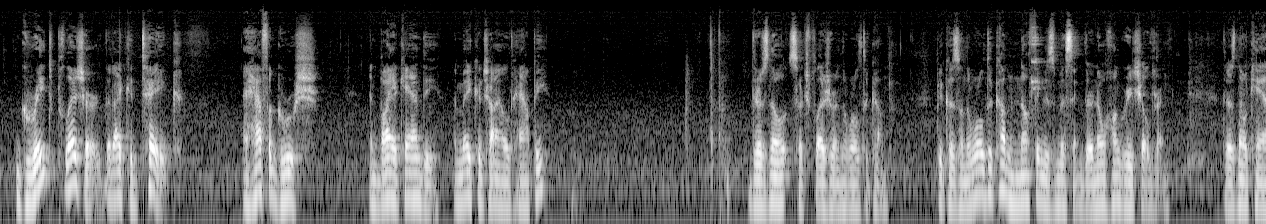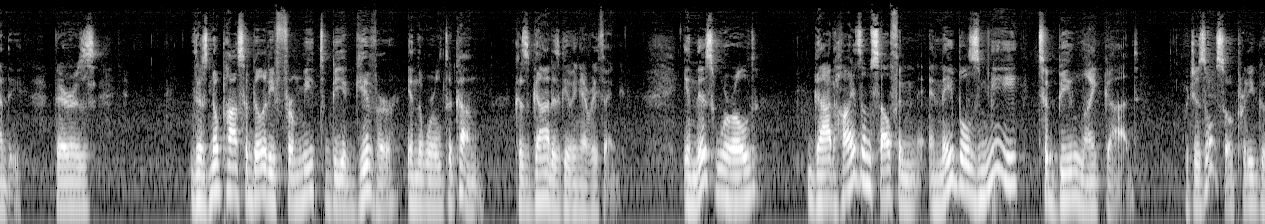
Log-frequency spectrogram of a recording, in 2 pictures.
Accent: United States; Especially growing up in the 60s, especially growing up in America

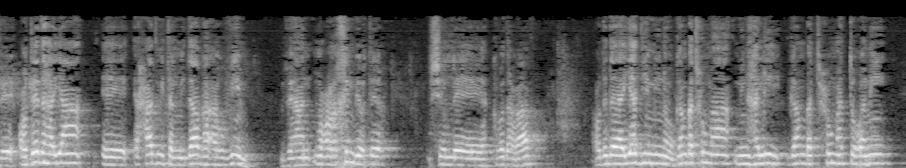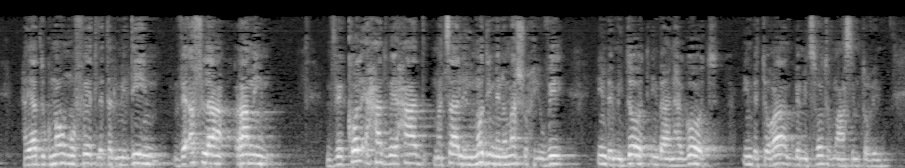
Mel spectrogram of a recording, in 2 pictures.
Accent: Tel Aviv, Tel Aviv District, Israel; גם אני נולדתי בהתנחלות, התנחלות אחת היפות בארץ, שכונה שנקראת רמת אביב, וגדלתי שם 25 שנים

